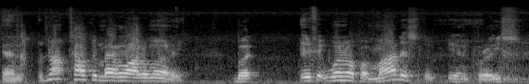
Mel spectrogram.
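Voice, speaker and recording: Noticeable background noise sits behind a man with a Southern US accent whose pitch is fairly high. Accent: Southern US (Georgia). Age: 70s. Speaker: resident speaking at public comment. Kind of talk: public comment at county meeting. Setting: county commission meeting room. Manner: halting.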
